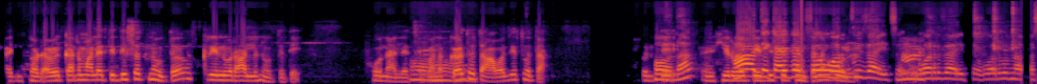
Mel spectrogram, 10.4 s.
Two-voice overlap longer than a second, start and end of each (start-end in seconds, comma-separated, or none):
7.3-9.2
